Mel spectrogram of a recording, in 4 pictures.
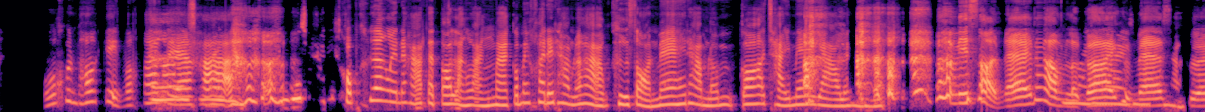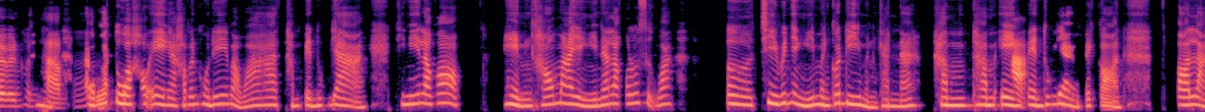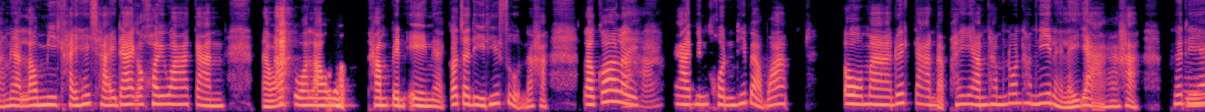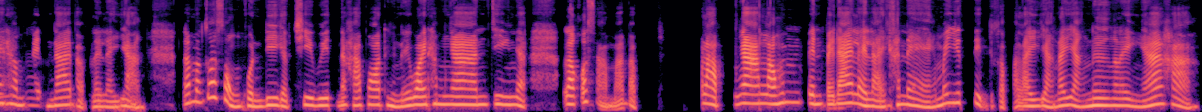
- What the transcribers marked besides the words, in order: laugh; laugh; laughing while speaking: "มีสอนแม่ให้ทำ แล้วก็ให้คุณแม่ ส ช่วยเป็นคนทำ"; sneeze
- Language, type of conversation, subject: Thai, podcast, คุณวัดความสำเร็จในชีวิตยังไงบ้าง?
